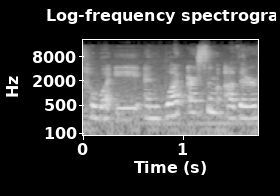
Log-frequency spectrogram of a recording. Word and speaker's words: Hawaiʻi: an O kina and the best way I could describe it is a glottal stop so when you see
